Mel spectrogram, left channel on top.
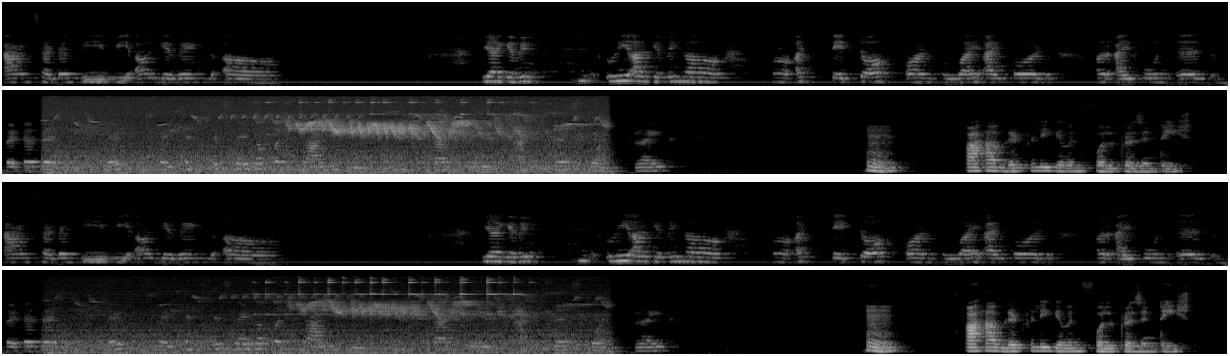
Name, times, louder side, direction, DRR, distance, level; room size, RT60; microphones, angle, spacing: voice 1, 0.0-2.8 3.6-3.7 4.3-13.5 13.8-15.9 16.6-18.9, left 2 dB, 20° left, 0.4 m, -39 dB
sound 1, 12.6-18.4, left 6 dB, 80° left, 0.5 m, -34 dB
Bell, 14.8-17.7, right 5 dB, 30° right, 0.6 m, -35 dB
voice 2, 20.9-21.2 21.9-24.1, right 3 dB, 75° right, 0.6 m, -30 dB
2.8 x 2.6 x 3.5 m
head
